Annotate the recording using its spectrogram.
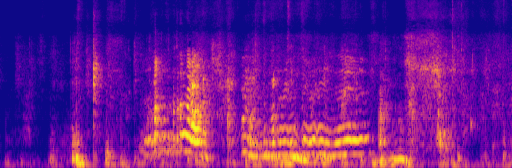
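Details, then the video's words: Boxer dog indoors in a small room, one of two boxers in the home, 'talking' in a wavering, moaning whine that bends up and down in pitch for about three seconds, preceded by soft rustling and clicks. "Boxer Dog Talk"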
